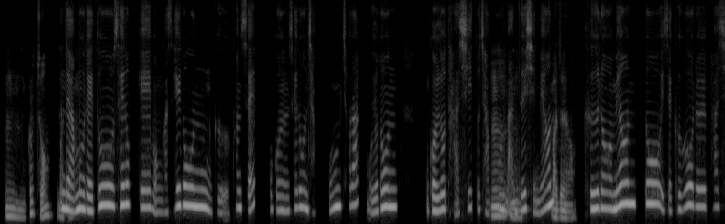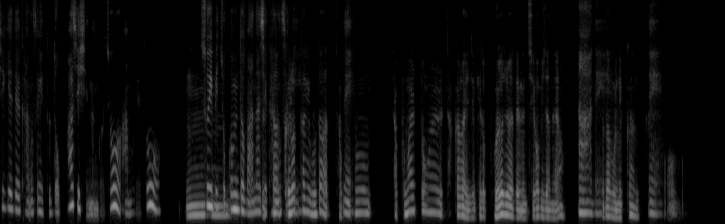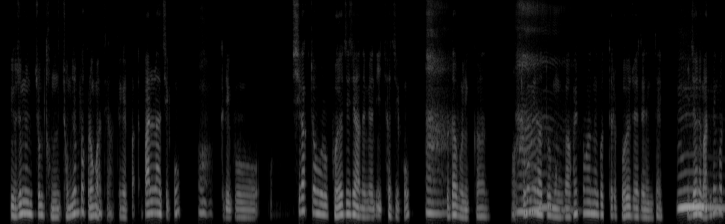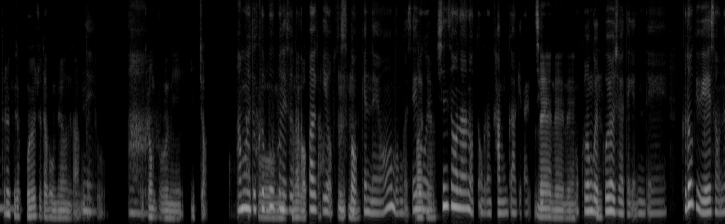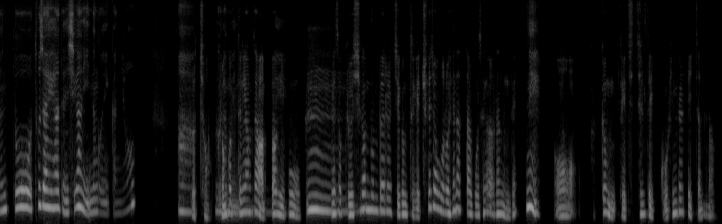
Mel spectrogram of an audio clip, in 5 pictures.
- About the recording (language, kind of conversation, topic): Korean, advice, 가족이나 친구의 반대 때문에 어떤 갈등을 겪고 계신가요?
- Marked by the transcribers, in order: other background noise; tapping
